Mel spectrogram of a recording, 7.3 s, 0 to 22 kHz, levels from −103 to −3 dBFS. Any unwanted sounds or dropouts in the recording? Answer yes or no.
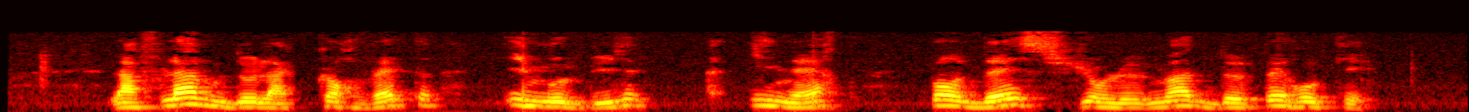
no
